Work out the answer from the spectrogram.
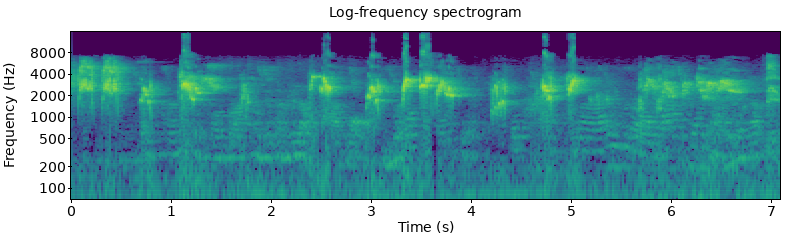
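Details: Red-whiskered bulbul, a caged decoy bird used for trapping, singing in competition style: short bright warbled phrases around the mid-high range, fluttering and slurred, given in quick bursts with brief gaps between.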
